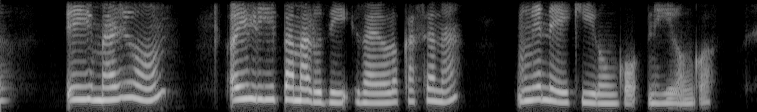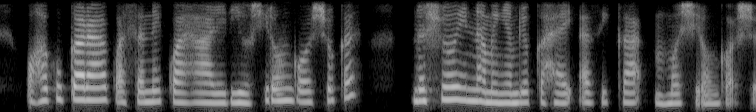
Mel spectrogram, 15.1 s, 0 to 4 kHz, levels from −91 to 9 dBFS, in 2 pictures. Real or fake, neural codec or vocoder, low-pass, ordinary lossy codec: fake; codec, 16 kHz, about 1 kbps, DyCAST, with the encoder's durations; 3.6 kHz; Opus, 32 kbps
